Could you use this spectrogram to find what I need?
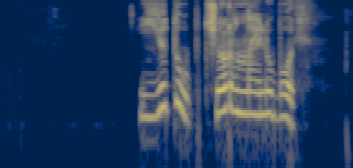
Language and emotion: Russian, positive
